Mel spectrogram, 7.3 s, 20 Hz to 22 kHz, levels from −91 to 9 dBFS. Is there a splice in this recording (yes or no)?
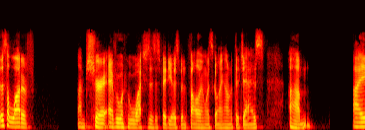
no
